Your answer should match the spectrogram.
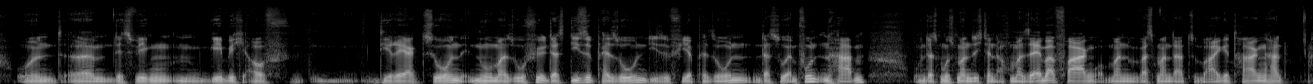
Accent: North Germany, Germany; born there; weil ich halt gebürtiger Fischkopf bin.

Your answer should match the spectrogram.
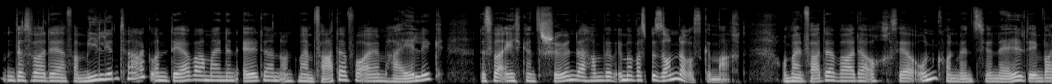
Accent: Bad Nauheim, Hesse, Germany; meine Kindheit war behütet in der Überschaubarkeit so einer Provinzstadt. Und ich fand das wirklich schön in Bad Nauheim. Es ist ja auch ein schönes Städtchen.

